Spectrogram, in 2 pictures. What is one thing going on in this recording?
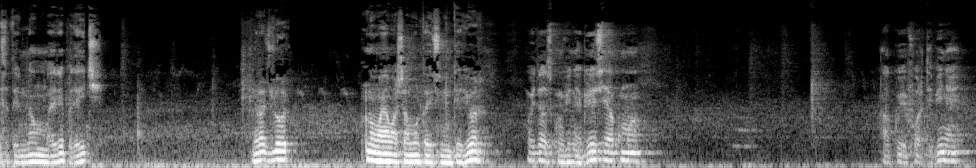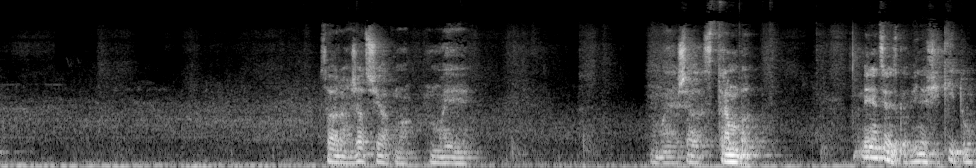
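A man talks calmly and close to the microphone, in short bursts with pauses.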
